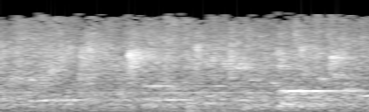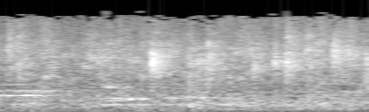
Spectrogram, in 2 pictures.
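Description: Water running and splashing inside a limestone dripstone cave, a steady rush with irregular surges.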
